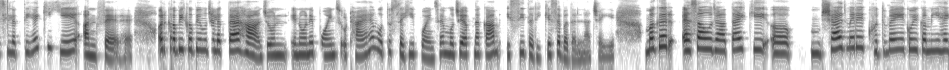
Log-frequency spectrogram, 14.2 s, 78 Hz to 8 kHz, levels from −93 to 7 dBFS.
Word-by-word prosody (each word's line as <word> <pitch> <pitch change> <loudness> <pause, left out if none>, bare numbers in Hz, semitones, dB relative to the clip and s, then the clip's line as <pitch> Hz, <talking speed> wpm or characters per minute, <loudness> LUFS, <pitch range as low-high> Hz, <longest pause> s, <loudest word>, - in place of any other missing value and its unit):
ऐसी 255 +3 -8
लगती 245 +1 -7
है 305 +3 -2
कि 350 -2 -7
ये 260 +2 +1
अनफेयर 205 -2 +1
है। - - -11 0.4
और 305 - +6
कभी-कभी 305 0 +1
मुझे 290 0 -5
लगता 275 0 +4
है 290 - +9
हाँ, 220 -7 +4
जो 210 +3 -3
उन 215 -1 -5
इन्होंने 220 +1 -2
पॉइंट्स 215 +1 -4
उठाए 200 -1 -4
हैं 335 +3 -4
वो 285 -6 -4
तो 260 +2 -12
सही 225 -1 -4
पॉइंट्स 170 0 -7
हैं, 240 - -4
मुझे 230 0 -1
अपना 220 +1 -2
काम 240 +4 +3
इसी 250 +4 -5
तरीके 190 +2 -6
से 245 +2 -1
बदलना 80 - -12
चाहिए। 95 +2 -7 0.5
मगर 370 - +5 0.2
ऐसा 325 +4 +6
हो 315 - +2
जाता 280 +1 +1
है 315 +1 +4
कि 305 +2 0
अ, 465 - -3 0.5
उम, 240 -1 -3
शायद 315 +7 +6
मेरे 345 +1 0
खुद 265 0 -8
में 290 - +3
ही 310 0 +1
कोई 305 0 -1
कमी 285 -1 -2
है 285 0 -1
255 Hz, 200 wpm, -24 LUFS, 215-300 Hz, 0.5 s, है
